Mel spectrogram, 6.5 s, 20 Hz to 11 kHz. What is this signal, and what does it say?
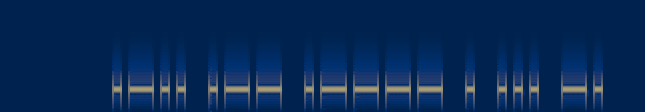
Morse code, heard as a keyed tone, about 15 wpm, 700 Hz. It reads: LW1ESN
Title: DXCC-100 Call Signs - 6 Characters - 15wpm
